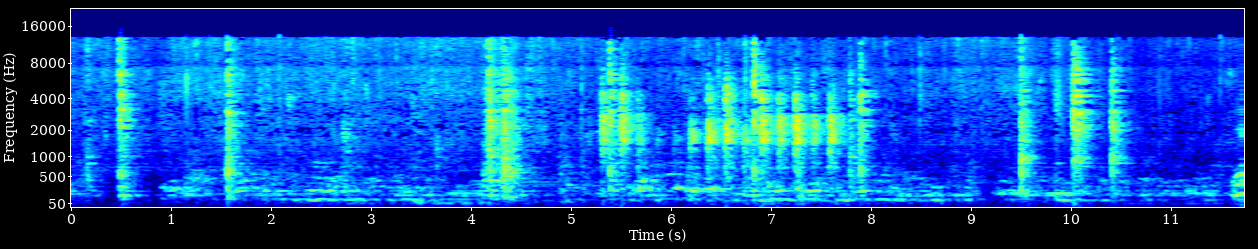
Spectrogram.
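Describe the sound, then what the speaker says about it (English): Roasted eggplant and chili frying in a pan, soft sizzling beneath bursts of spatula scraping and clinking against the pan, busiest in the middle, close by and without talk. "Let it fry."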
